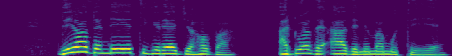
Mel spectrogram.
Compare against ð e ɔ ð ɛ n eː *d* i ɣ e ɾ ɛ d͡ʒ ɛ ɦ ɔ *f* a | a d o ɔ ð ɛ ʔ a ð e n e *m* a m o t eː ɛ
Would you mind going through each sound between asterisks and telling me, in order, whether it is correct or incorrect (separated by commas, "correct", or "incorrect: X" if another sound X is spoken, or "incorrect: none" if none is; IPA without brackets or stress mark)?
incorrect: t, incorrect: v, correct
